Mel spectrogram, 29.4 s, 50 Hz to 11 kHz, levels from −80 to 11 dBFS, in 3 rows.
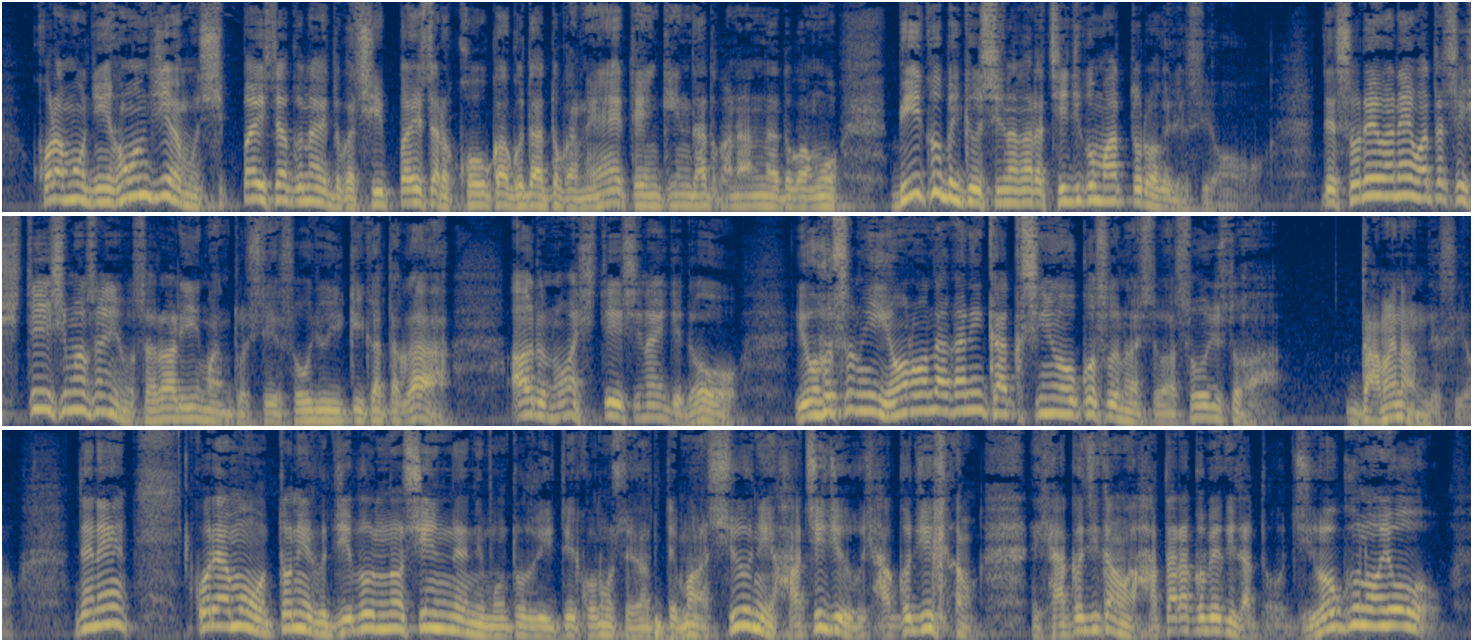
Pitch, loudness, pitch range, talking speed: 155 Hz, -15 LUFS, 115-185 Hz, 375 characters per minute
